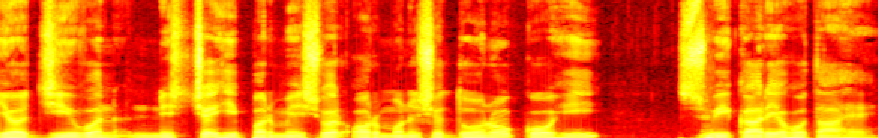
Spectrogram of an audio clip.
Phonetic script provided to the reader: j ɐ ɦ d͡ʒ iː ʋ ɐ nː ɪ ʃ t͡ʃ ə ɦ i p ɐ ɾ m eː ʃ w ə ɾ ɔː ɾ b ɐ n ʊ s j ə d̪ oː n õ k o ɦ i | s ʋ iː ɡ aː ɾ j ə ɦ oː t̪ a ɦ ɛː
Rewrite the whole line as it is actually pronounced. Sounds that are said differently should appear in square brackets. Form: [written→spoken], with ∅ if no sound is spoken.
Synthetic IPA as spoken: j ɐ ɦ d͡ʒ iː ʋ [ɐ→ə] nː ɪ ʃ t͡ʃ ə ɦ i p ɐ ɾ m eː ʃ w ə ɾ ɔː ɾ [b→m] ɐ n ʊ [s→ʃ] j ə d̪ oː n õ k o ɦ i | s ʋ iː [ɡ→k] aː ɾ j ə ɦ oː t̪ a ɦ ɛː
